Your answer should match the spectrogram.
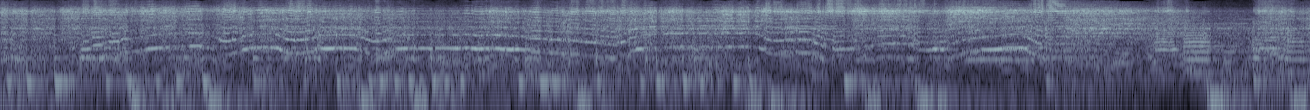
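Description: Live brass band music: a trumpet plays a bending, sliding melody over marching drums, with bass drum beats and snare, and a low note repeated in rhythm underneath.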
